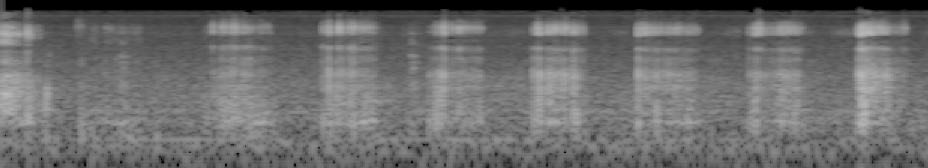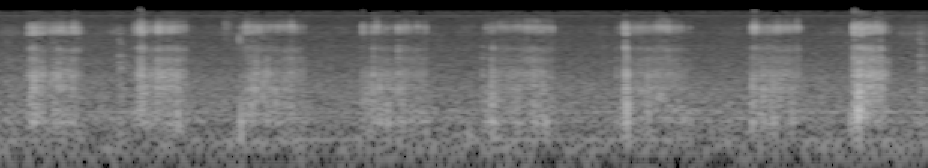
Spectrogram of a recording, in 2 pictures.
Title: Chloe: COUGHING CAT!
